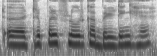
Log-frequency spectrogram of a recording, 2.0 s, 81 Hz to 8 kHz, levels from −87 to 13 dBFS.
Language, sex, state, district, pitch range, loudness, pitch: Hindi, female, Uttar Pradesh, Lucknow, 205-225 Hz, -13 LUFS, 210 Hz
